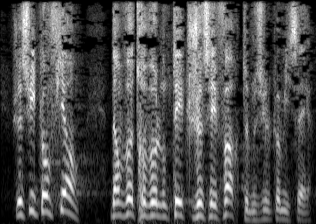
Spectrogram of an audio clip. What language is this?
French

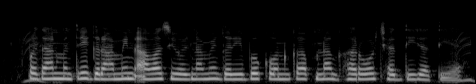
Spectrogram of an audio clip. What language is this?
Hindi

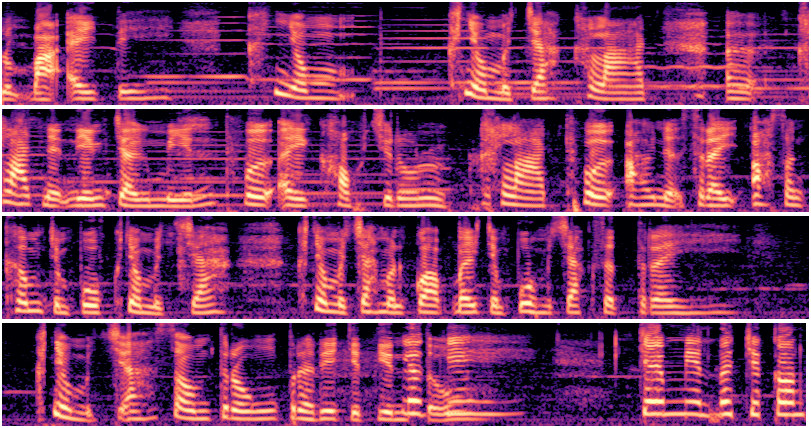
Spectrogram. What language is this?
Thai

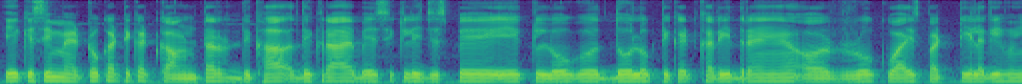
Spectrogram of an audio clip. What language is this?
Hindi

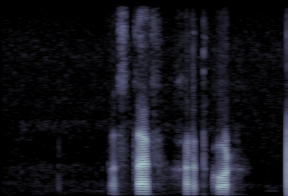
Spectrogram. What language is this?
Russian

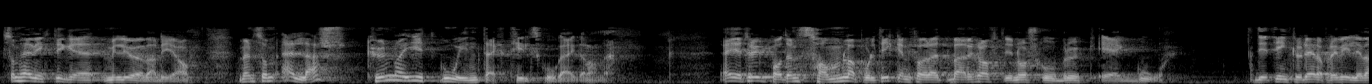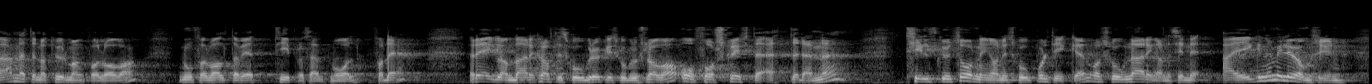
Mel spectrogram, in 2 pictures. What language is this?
Norwegian Nynorsk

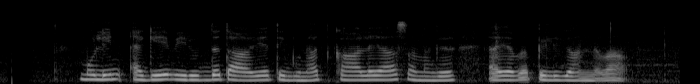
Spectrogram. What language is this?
Sinhala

